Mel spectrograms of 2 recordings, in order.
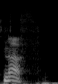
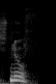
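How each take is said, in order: First: The vowel is a short 'uh' sound. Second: The vowel is a long 'oo' sound. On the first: The speaker calls it right. "Like it's snuff" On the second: The speaker calls it wrong. "It wouldn't be snoof"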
